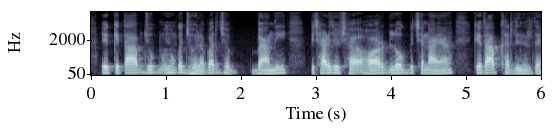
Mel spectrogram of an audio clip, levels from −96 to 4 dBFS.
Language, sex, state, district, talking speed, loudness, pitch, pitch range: Garhwali, male, Uttarakhand, Tehri Garhwal, 200 wpm, -18 LUFS, 130 Hz, 120-135 Hz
